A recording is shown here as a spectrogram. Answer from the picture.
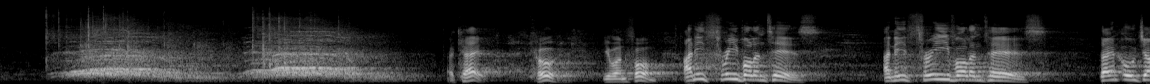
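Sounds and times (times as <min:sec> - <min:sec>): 
audience whooping: 0:00.5 - 0:04.0
speech: 0:04.6 - 0:08.2, 0:08.8 - 0:11.4.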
